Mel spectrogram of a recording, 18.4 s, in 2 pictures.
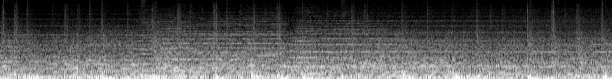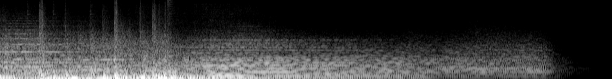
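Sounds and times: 
fight music loop: 0.0 - 13.6.

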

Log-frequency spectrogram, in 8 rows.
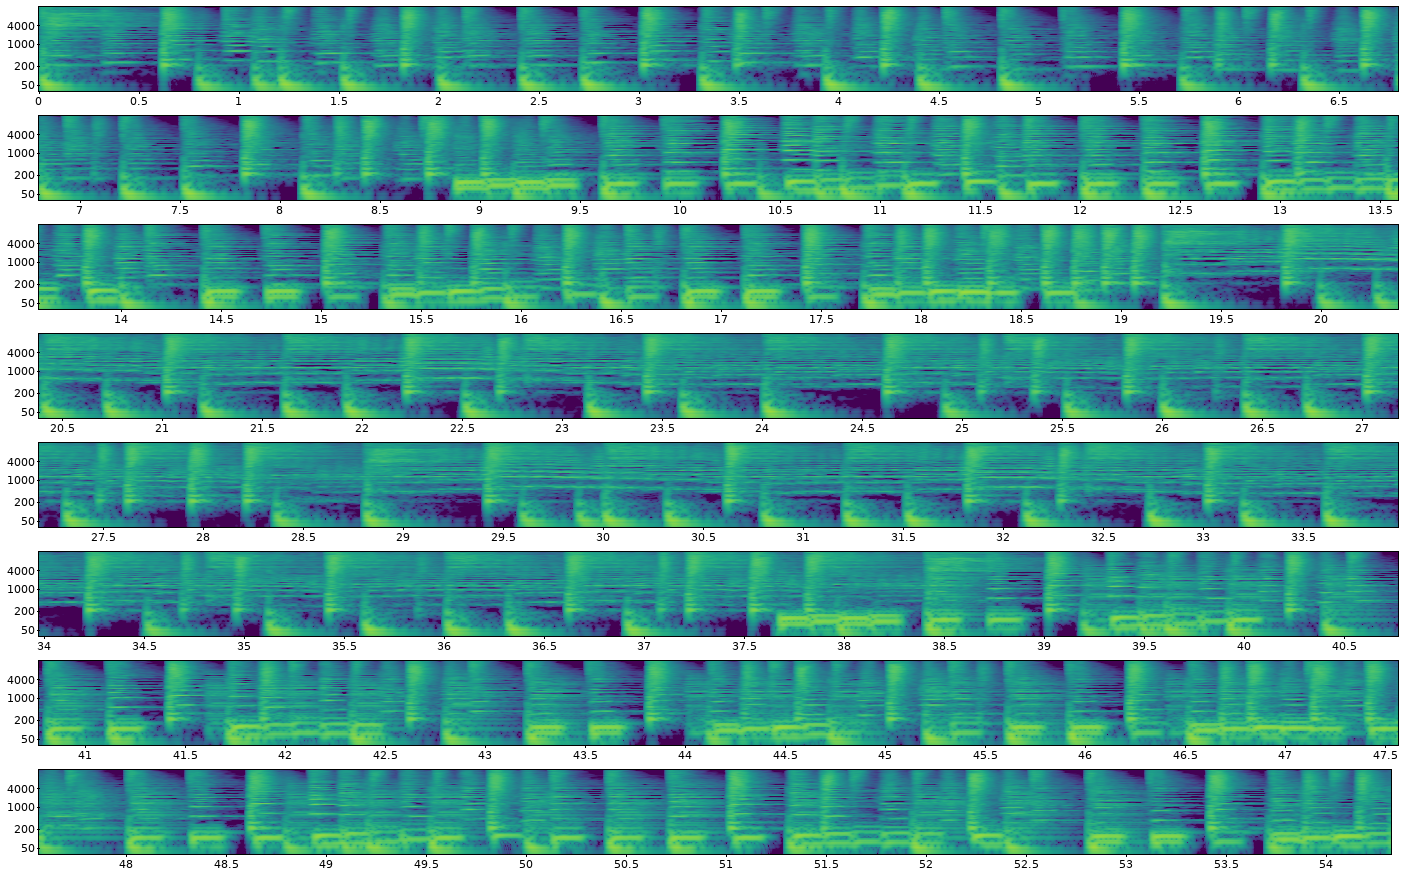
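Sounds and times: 
funk music: 0.0 - 54.3.

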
